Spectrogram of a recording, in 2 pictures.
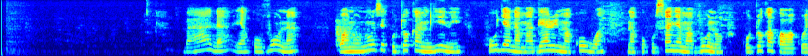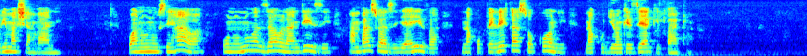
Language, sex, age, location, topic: Swahili, female, 18-24, Dar es Salaam, agriculture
